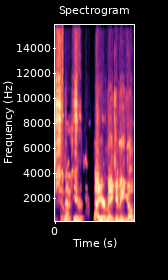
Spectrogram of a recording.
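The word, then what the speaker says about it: Schlittler: I don't know how to pronounce his name because it sounds like just say Schiller. Schiller. That guy. No, that guy. It's Schlitter.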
